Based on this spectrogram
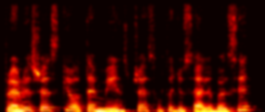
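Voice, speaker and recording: Pakistani-accented female lecturer, slightly high voice, patient step-by-step explanations with English terms mixed in. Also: steady tone, rapid-fire, darkish tone. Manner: explains step by step, mixing English terms, often checks "theek hai". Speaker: teacher. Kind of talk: recorded lecture explaining slides.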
